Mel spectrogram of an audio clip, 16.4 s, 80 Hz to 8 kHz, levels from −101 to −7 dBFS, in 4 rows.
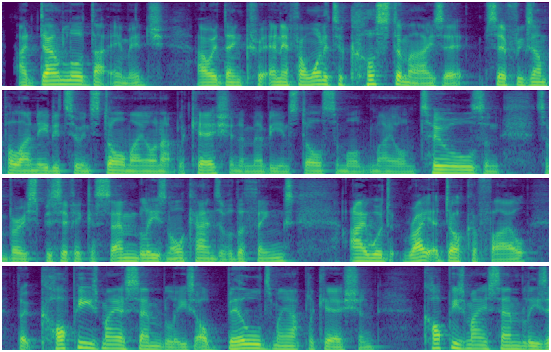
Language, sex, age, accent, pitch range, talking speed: English, male, 30-49, British, 95-110 Hz, 225 wpm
